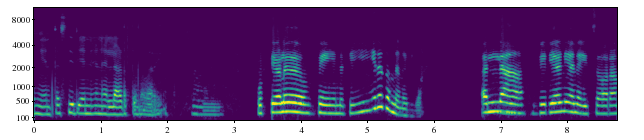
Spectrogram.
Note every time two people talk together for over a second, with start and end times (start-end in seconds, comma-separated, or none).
none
